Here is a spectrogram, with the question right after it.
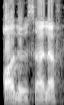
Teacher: الا ما قد سلف، الا لام میں سختی کریں گے، الف مدہ ہے، ما الف مدہ ہے، قد سلف، قاف کو موٹا کرنا ہے، دال پر قلقلہ کریں گے، وقف کریں گے، فا کو ساکن کریں گے۔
